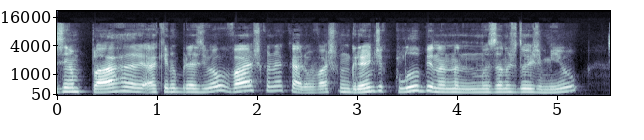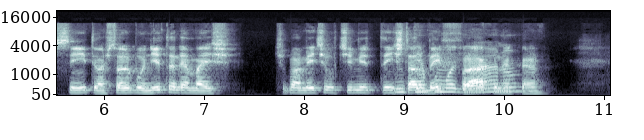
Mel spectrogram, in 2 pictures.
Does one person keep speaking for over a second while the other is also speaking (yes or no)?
yes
